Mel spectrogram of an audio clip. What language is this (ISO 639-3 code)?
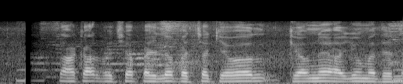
bho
